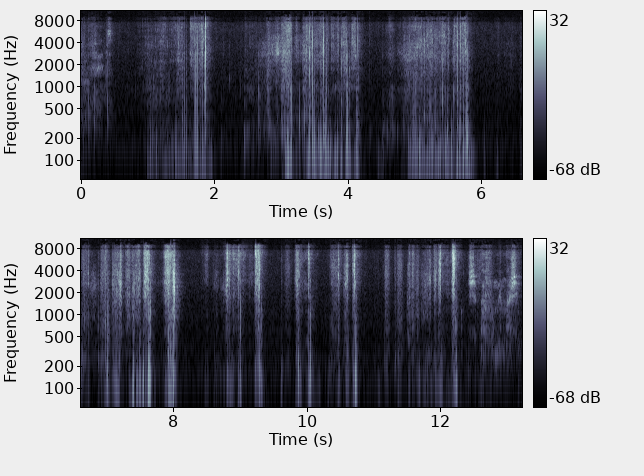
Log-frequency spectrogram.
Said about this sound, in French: j'aime bien le bruit des pages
